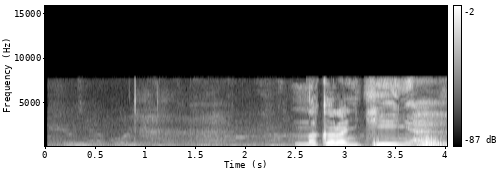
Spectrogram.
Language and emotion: Russian, sad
